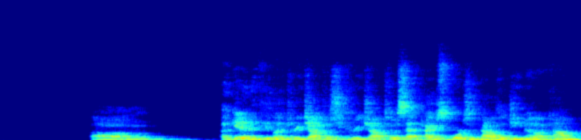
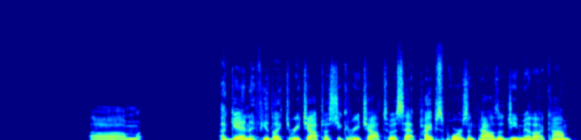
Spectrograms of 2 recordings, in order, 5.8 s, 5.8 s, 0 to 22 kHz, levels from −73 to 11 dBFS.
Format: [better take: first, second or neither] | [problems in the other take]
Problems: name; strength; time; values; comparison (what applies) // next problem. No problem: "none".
second | off-mic speech; far // room echo; strong; dies away in 0.7 s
